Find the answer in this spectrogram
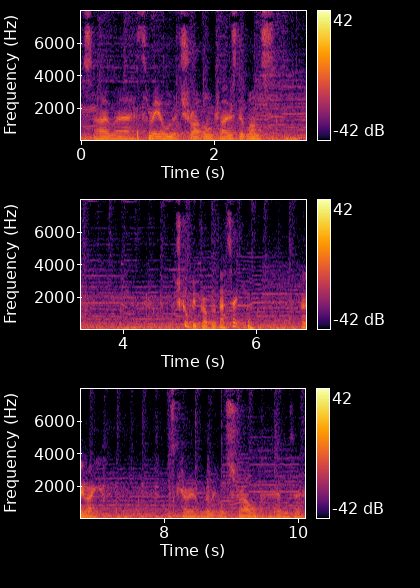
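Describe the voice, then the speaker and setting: A man's voice: medium pitch, fairly even intonation, measured pace, long pauses, over loud music. A man giving casual, rambling travel vlog commentary in a chatty, hesitant way. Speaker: travel vlogger.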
